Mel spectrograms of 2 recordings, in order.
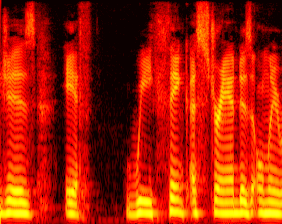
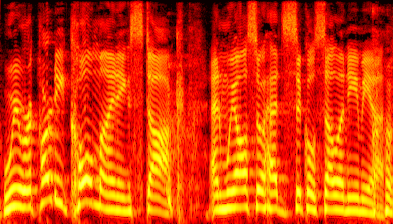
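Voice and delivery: proud family patriarch; 6 semitones higher than usual. Acted. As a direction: boast about the family's sickly heritage like a clan chief. Boasting mock family heritage.

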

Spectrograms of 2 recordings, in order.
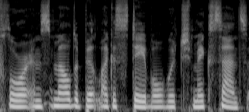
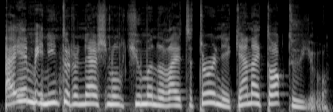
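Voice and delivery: put-on Slavic accent; 5 semitones higher than usual. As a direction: imitate a pushy man with a Slavic accent. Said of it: "in a Slavic accent".

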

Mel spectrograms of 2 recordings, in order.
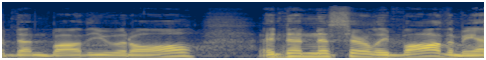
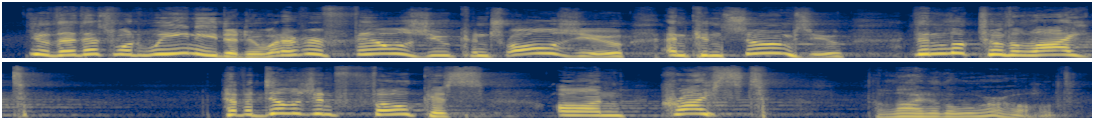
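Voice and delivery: high, raised exhortation; emphatic preaching; 8 semitones higher, 3 dB louder than usual. Real, not acted. Preacher urging church to look to the light, high emphatic exhortation. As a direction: drive the lesson home from the pulpit. Preacher drives home the lesson.

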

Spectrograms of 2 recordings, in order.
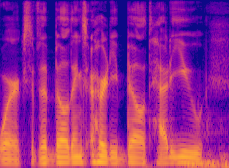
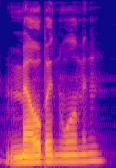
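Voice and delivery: trying Australian Melbourne; 3 semitones higher than usual. Shown as a demonstration. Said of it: "what's the Australian pronunciation".

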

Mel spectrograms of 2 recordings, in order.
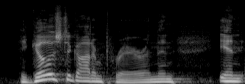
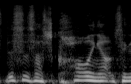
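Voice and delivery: ordinary talk, nothing marked

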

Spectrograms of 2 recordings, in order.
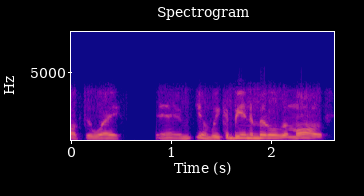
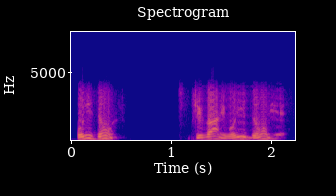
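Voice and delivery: sudden suspicion; 5 semitones higher, faster than usual. Retold or imitated. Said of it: "His whole demeanor changed".

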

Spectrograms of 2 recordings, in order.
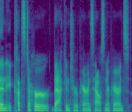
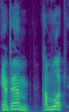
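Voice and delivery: raised, high call to someone nearby; acted summons, louder and higher; 6 semitones higher, 5 dB louder, slower than usual. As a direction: call an aunt over eagerly. Girl calls her aunt over.

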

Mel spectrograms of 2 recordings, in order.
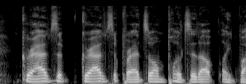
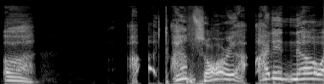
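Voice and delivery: high, timid stammered apology, much higher; meek apology; 11 semitones higher than usual. Retold or imitated. Bartender stammering his sorry to the crowd, high and timid. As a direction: play the flustered bartender caught off guard. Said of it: "He's like".

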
